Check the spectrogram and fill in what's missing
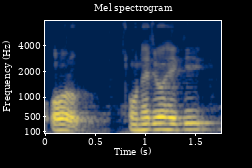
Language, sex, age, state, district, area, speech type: Hindi, male, 18-30, Madhya Pradesh, Ujjain, urban, spontaneous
